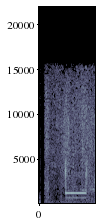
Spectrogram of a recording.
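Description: A single touch-tone telephone keypad tone sounds as a number is dialed in the English dub of the anime Ghost Stories. It is short and steady, lasting about a third of a second over a low background hiss.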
